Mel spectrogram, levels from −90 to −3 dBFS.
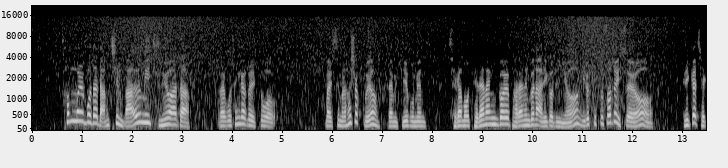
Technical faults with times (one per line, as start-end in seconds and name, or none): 0.00-13.49 overdone noise removal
